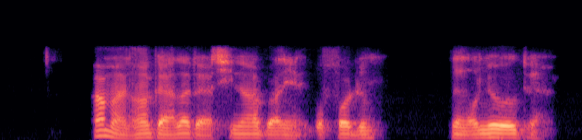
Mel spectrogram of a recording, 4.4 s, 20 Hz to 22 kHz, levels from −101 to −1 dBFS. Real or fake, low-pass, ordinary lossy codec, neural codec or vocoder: fake; 5.4 kHz; Opus, 24 kbps; codec, 16 kHz, 0.8 kbps, ZipCodec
